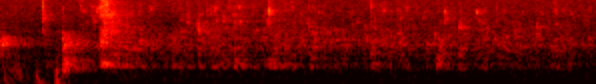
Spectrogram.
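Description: Kitchen faucet running into the sink, a faint even hiss of water, after a few sharp clicks at the start.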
